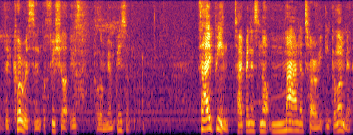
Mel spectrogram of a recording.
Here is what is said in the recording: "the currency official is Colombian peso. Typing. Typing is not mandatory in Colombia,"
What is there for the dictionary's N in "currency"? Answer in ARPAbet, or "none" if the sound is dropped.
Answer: none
